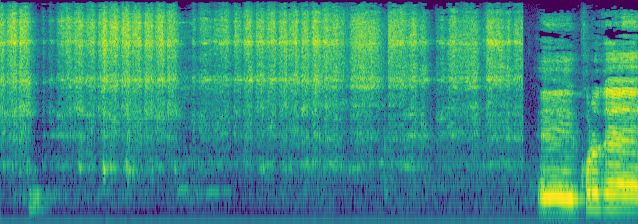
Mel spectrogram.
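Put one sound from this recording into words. Water sloshes and splashes in a basin as a sponge is squeezed.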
